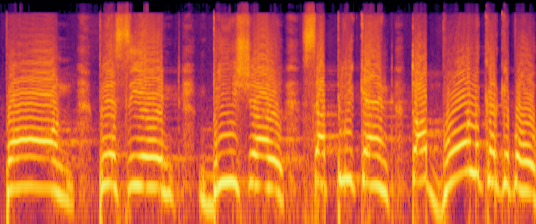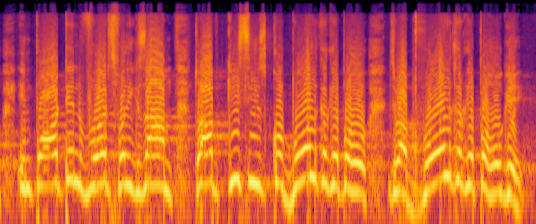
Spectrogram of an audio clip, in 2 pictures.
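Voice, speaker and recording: A man with a strikingly high voice gives an emphatic English lesson. He repeats key words and asks and answers his own questions. His voice rings with a long reverberant tail from the room. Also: slow pace, few pauses. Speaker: English teacher. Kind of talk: motivational spoken-English lesson.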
